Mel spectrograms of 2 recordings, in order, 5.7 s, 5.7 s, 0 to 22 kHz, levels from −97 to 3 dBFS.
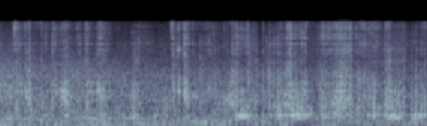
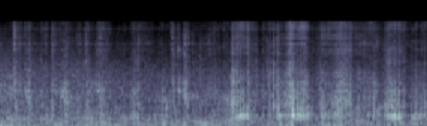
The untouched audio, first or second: first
